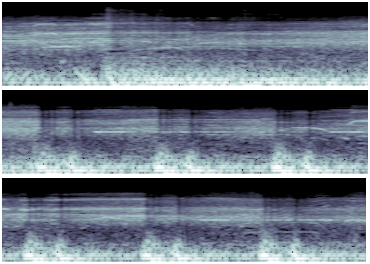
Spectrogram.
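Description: A live K-pop stage performance plays loudly over arena speakers, heard mostly as a heavy, regular bass beat that thumps harder in the second half. A crowd of fans screams and shrieks over it.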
